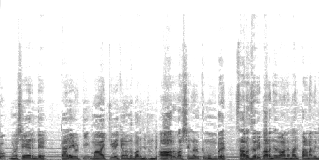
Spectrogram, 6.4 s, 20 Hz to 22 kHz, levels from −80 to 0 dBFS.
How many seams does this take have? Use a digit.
1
